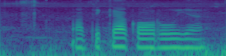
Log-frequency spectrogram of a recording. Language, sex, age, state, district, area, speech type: Santali, female, 45-60, Jharkhand, Seraikela Kharsawan, rural, spontaneous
